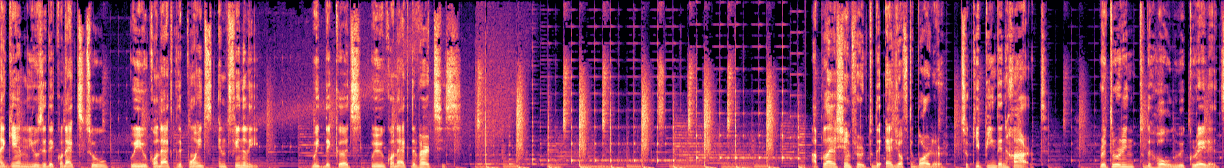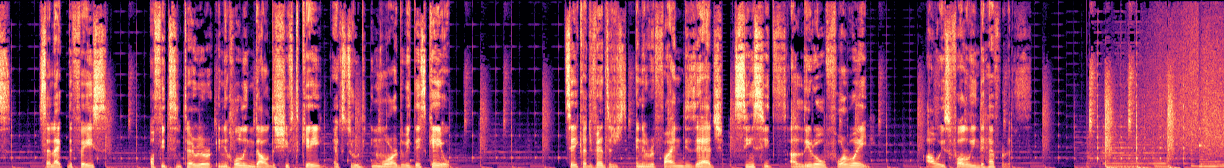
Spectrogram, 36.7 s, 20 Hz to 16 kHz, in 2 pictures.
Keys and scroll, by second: 2.1 ctrl+shift+e, 3.3 ctrl+shift+e, 4.6 ctrl+shift+e, 5.5 ctrl+shift+e, 6.6 ctrl+shift+e, 7.6 ctrl+shift+e, 9.4 ctrl+shift+e, 9.9 alt+c, 11.9 2, 15.3 ctrl+shift+c, 17.9 2, 18.0 F4, 19.2 F4, 20.8 4, 22.1-23.0 typing, 23.2 alt+x, 23.7 alt+x, 24.6 r, 26.8-28.3 typing.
